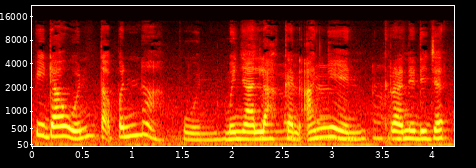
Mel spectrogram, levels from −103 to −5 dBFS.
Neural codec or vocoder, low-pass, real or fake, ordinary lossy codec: none; 14.4 kHz; real; none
